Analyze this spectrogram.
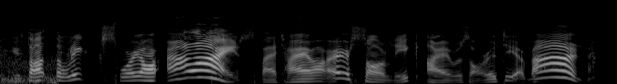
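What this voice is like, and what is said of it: Bane impression. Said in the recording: “Ah, I'm Bane. ... I do the voice really well, so I can't resist.”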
